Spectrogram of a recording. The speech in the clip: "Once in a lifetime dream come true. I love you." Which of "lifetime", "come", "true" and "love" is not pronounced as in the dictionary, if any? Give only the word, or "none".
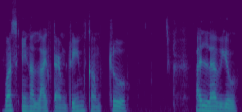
none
